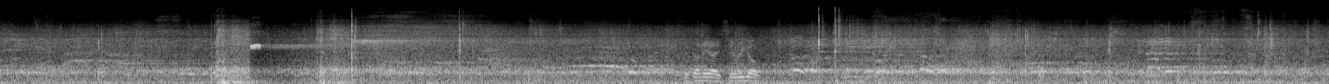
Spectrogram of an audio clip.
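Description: Ice skates scrape and hiss across the ice close by.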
